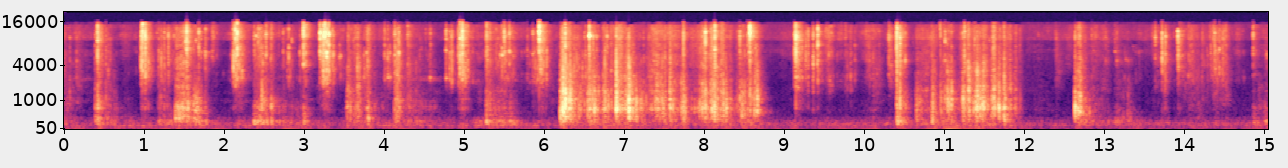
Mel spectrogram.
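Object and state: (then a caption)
Broken slate pencil pieces. Hands scoop and crumble a pile of solid broken slate pencil pieces in a cardboard box. Repeated bursts of dry, gritty crunching and clattering come in short clusters separated by brief quiet gaps, with bright, crisp textures and little low end. The loudest, densest crunching comes around the middle of the clip.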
